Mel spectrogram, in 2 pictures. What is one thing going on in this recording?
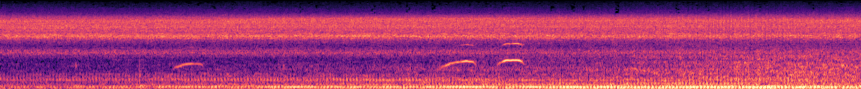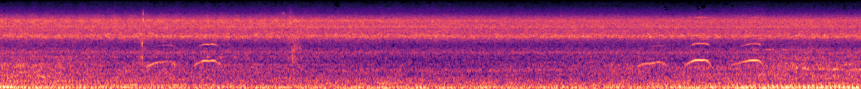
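A motorbike engine hums as it passes by on a nearby road.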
